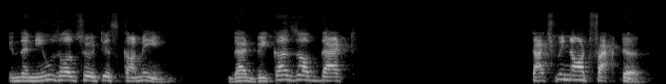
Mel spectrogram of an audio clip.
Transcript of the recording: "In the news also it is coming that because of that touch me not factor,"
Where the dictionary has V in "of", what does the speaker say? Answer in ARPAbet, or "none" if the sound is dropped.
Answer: V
